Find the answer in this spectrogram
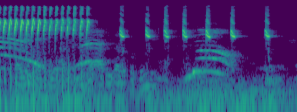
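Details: Olive-backed sunbird singing energetically in the full 'tembakan' style, recorded as a training master: a fast high pulsed burst, then evenly spaced piercing chips, with soft lower slurred notes in the background.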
